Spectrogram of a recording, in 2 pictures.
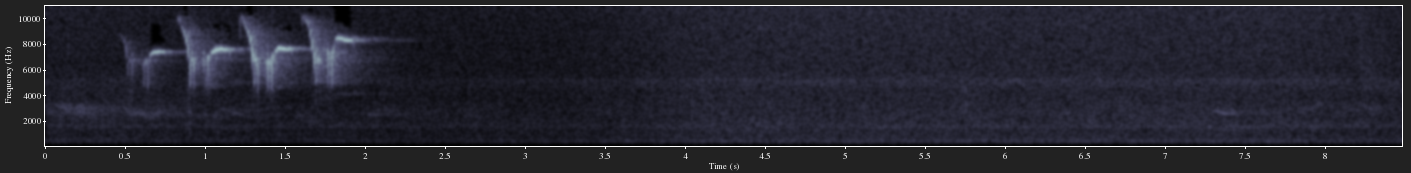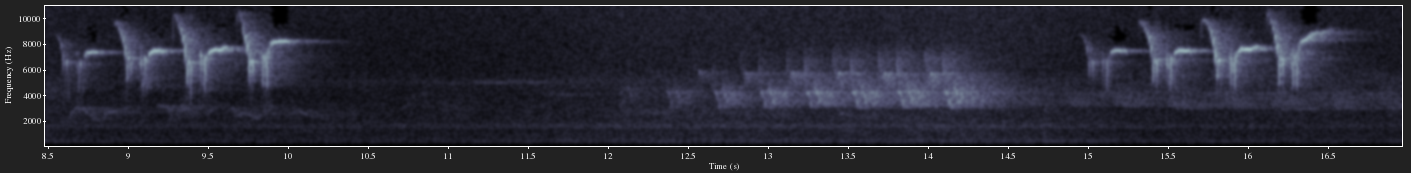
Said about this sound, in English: White-breasted nuthatch.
